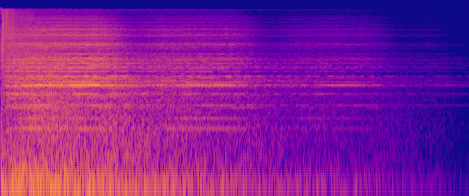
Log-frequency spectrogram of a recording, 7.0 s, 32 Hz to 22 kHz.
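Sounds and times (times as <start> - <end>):
big objective warning sound: 0.0 - 6.5.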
